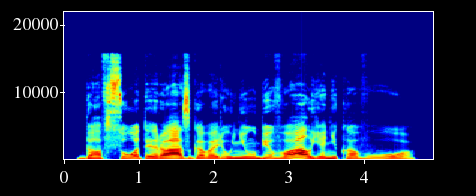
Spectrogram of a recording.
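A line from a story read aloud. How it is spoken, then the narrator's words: Tired. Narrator (Russian): устало произнес я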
